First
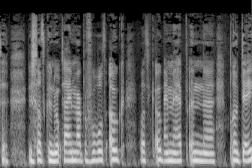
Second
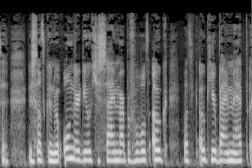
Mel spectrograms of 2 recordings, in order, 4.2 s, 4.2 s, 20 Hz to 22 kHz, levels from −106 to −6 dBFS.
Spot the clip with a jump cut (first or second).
first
